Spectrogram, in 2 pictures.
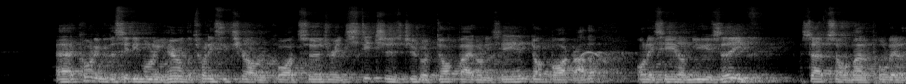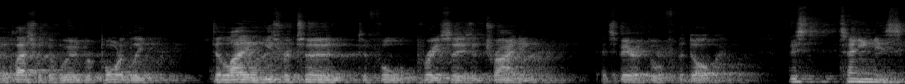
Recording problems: off-mic speech; far
room echo; noticeable; dies away in 1.1 s

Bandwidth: 16 kHz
